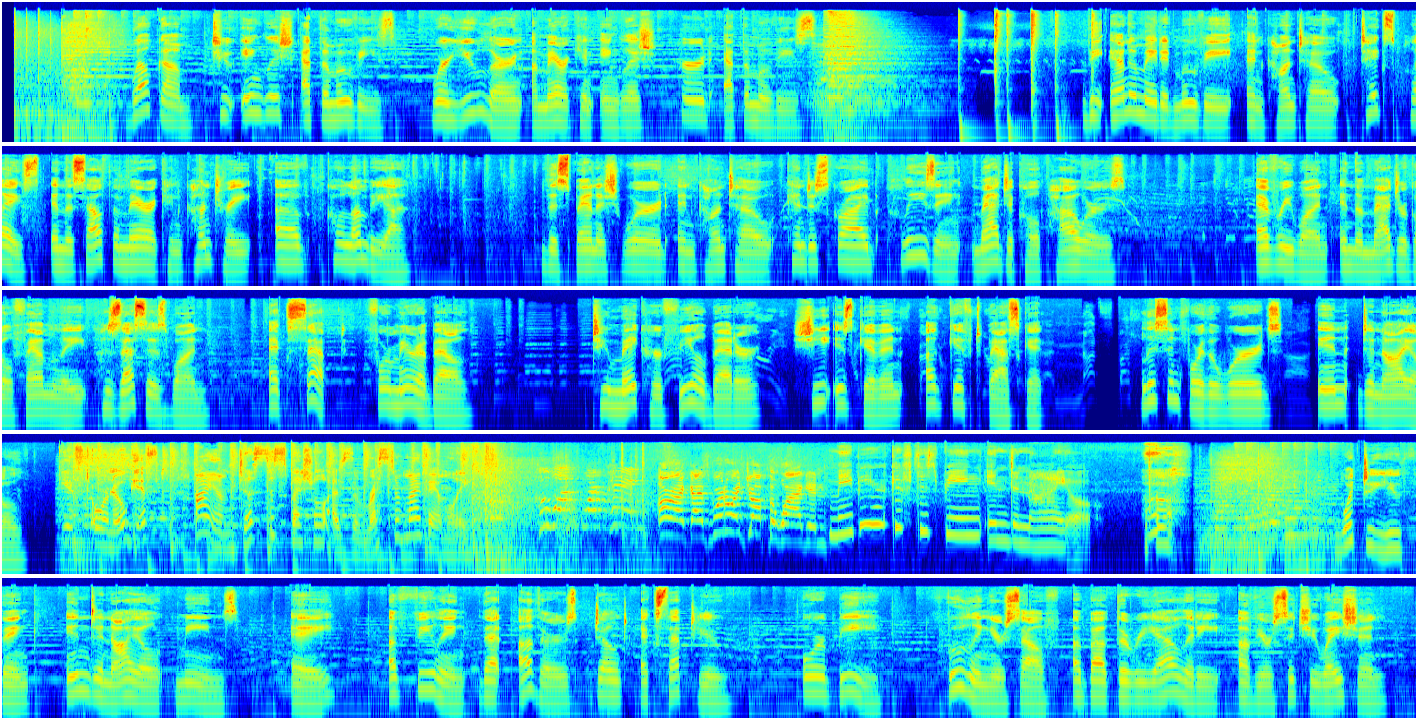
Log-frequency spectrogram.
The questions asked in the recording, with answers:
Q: What do you think in denial means?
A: The answer is B. In denial is fooling yourself about the reality of your situation.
